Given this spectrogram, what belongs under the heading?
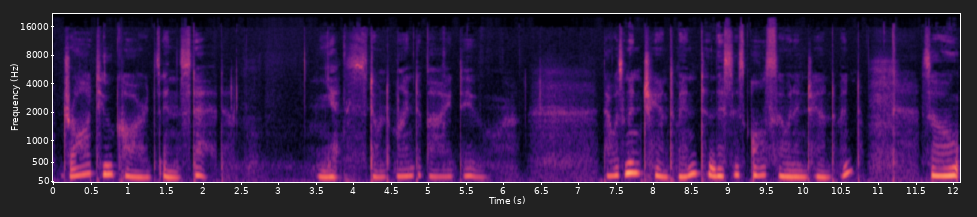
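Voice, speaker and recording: A woman doing ASMR, reading gently and unhurriedly in a breathy whisper, with casual asides. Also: on the low side, no room sound. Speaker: ASMR host.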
